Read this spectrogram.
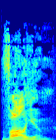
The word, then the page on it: volume: American English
